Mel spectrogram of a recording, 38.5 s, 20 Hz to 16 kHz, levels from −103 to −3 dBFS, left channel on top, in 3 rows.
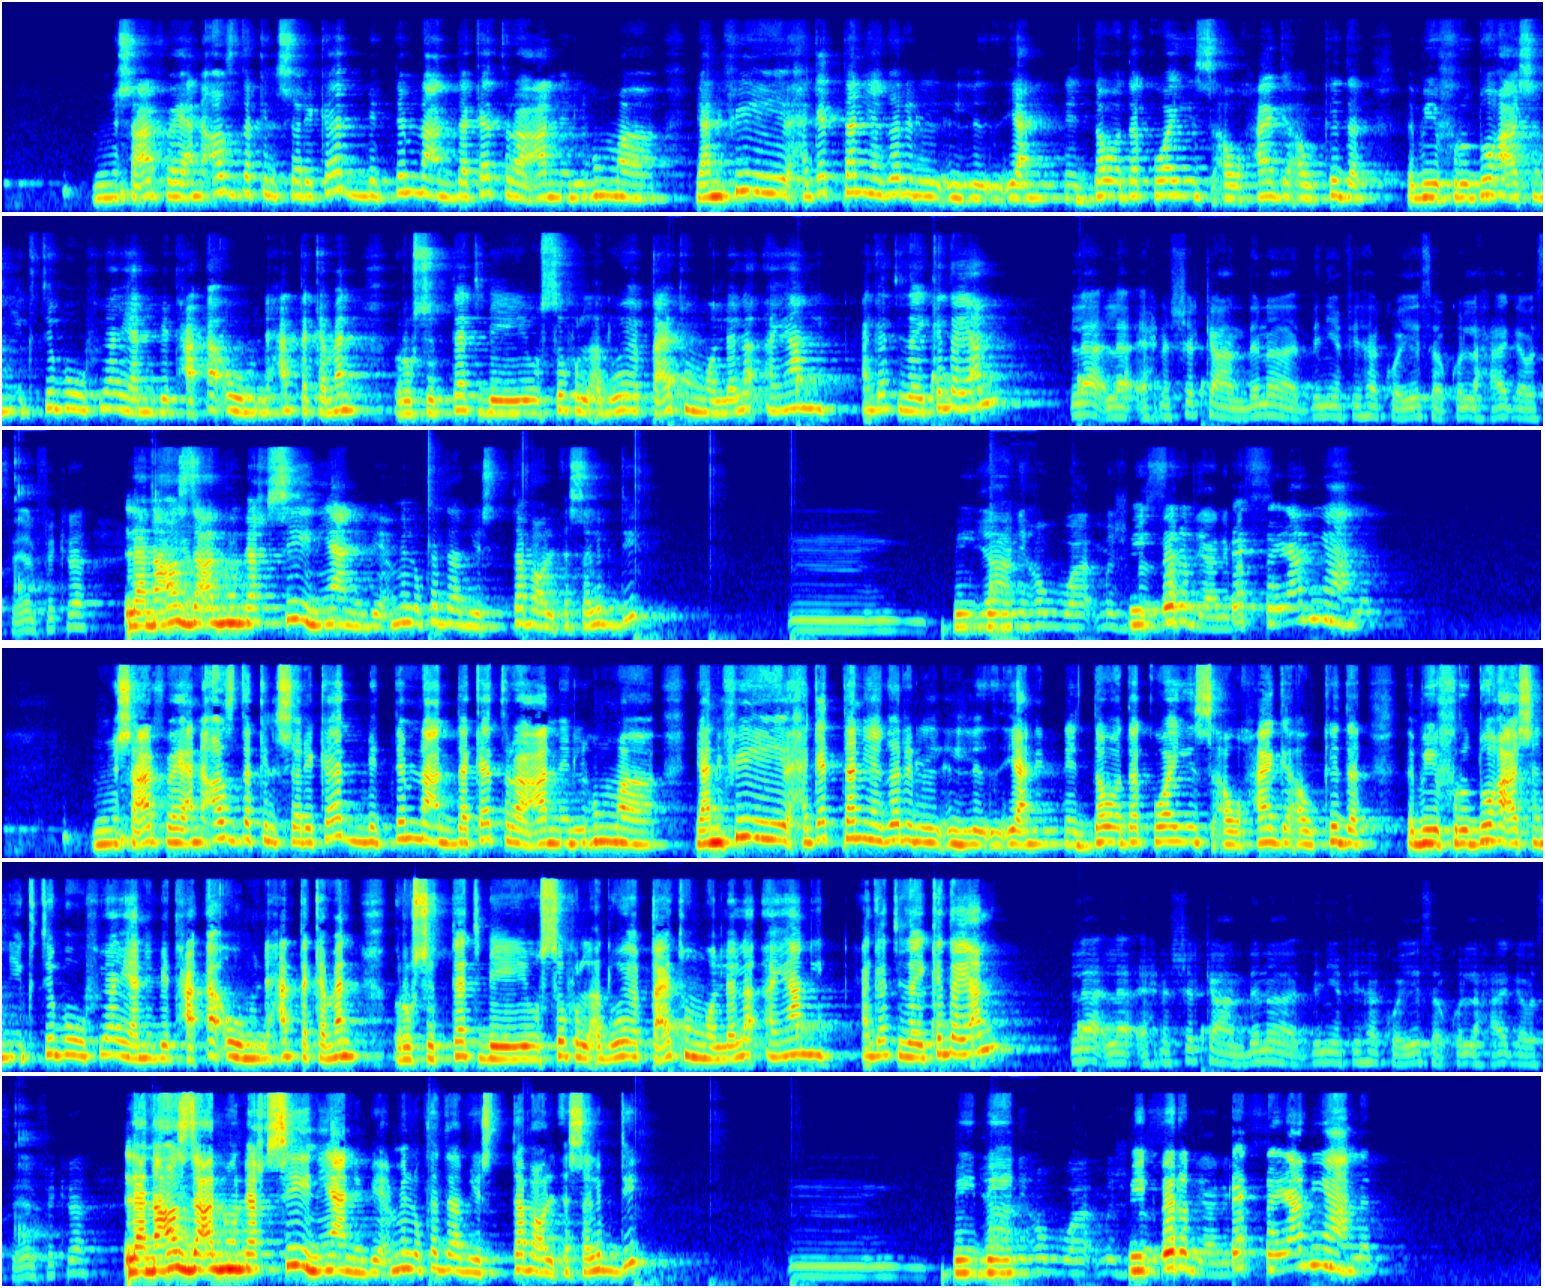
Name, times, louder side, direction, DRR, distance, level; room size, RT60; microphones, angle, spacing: voice 1, 0.8-5.4 5.8-11.3 11.7-15.8 16.1-19.7 20.0-21.2 26.7-31.0 33.6-34.1 35.1-35.6 35.9-37.1, right 7 dB, 60° right, 0.3 m, -30 dB
sound 1, 18.4-18.5 19.4-19.6 20.6-20.8 21.8-21.9 22.8-23.1 25.8-26.0 26.9-27.0 28.0-28.1 28.9-29.4 30.0-30.1 30.8-31.1 31.5-31.7 32.2-32.4 33.9-34.3 34.6-35.0, left 1 dB, 75° left, 1.9 m, -53 dB
voice 2, 21.7-26.4 26.8-27.6 32.2-33.4 33.7-36.0, left 2 dB, 30° left, 0.5 m, -50 dB
13.0 x 7.0 x 5.1 m
head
